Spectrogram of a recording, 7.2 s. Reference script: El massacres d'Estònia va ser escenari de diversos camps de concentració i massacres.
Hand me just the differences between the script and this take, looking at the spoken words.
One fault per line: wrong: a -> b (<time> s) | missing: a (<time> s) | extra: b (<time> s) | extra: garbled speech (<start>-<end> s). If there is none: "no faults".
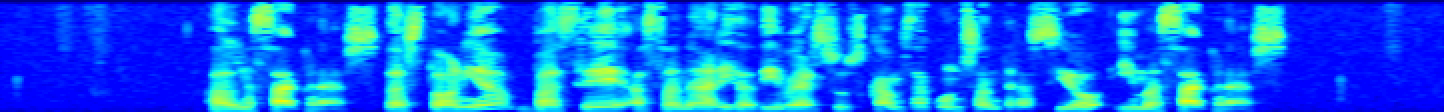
no faults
